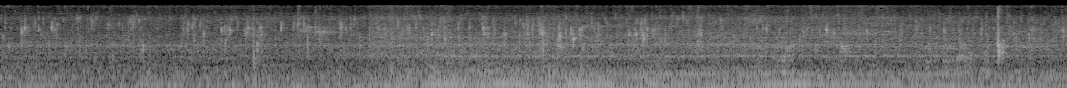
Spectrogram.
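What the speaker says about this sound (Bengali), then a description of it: "যে আমি ভেজে নিচ্ছি বড় মাছের মাথাটাকে" A large fish head marinated in turmeric, chili and spices fries slowly in oil, giving a steady, moderately quiet sizzle and crackle throughout with a few brief louder pops and no talking.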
